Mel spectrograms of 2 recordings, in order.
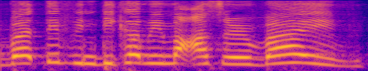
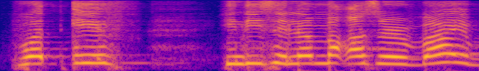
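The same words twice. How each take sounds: First: Kami leaned on, falling tune after; stress on kami. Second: Sila lifted and leaned on; stress on sila. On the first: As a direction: press the word kami, then let it fall. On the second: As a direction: hit the word sila, worried. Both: Real, not acted. Worried what-ifs, stressing who.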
